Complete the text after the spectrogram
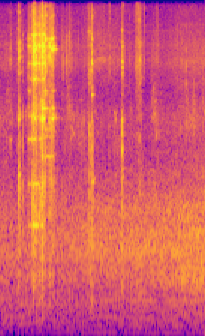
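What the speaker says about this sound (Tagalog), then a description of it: "ang dami oh grabe ang dami mga baso naman to" Drinking glasses pulled from a dumpster clink together in a quick bright cluster, followed by a few fainter isolated chinks against a low background hum.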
